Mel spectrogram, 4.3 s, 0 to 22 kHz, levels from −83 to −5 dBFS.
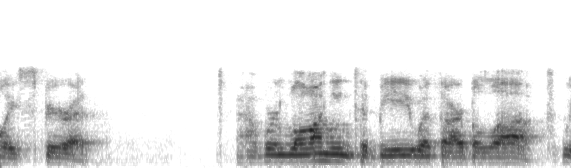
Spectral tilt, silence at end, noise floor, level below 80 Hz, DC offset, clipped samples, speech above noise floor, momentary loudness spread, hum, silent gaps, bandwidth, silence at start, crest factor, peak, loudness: -9.5 dB/octave; 0 s; -76 dBFS; -72 dBFS; under 0.1%; under 0.1%; 50 dB; 10 LU; none; none; 5 kHz; 0 s; 18 dB; -8 dBFS; -26 LUFS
